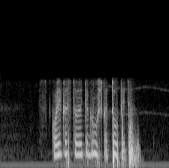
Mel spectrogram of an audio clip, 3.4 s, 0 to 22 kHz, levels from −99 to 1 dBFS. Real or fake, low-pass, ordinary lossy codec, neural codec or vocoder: real; 3.6 kHz; Opus, 24 kbps; none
